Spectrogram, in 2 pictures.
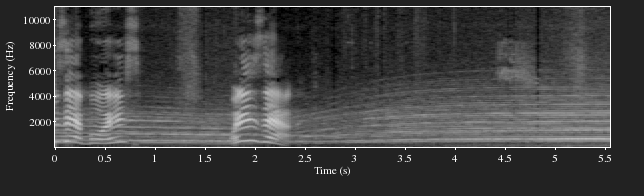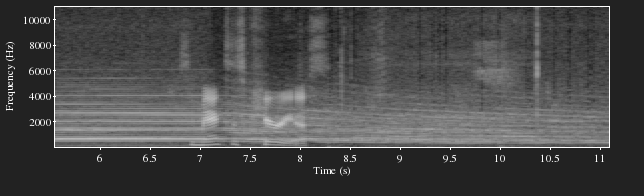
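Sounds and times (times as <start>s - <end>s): tornado warning siren: 0.0s - 11.0s.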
